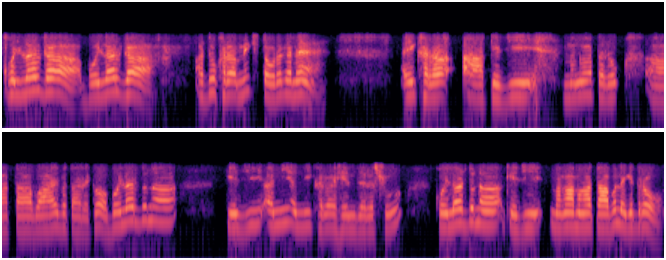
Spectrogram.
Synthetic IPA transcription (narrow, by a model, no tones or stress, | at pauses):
kojlɐɾɡɐbojlɐɾɡɐː | dukʰɐɾɐmik̚stawɾɐɡane | ɐjkʰɐɾɐkezimɐŋatɐɾuk̚tabɐhajbɐtaɾekɔbojlɐɾdunɐ | keziɐniɐnikʰɐɾɐɦend͡ʒɐɾɐsu | kojlɐɾdunɐkezimɐŋamɐŋatabɐlɐjɡedɾaw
